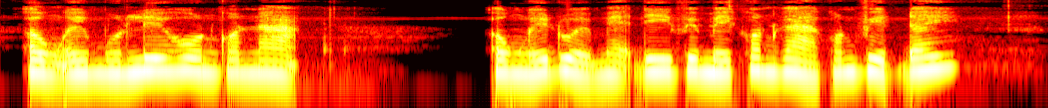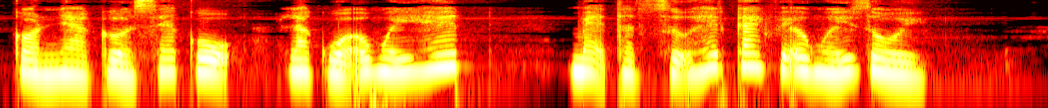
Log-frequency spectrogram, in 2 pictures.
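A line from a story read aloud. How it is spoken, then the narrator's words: Sighing older woman. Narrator (Vietnamese): Mẹ chồng tôi thở dài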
